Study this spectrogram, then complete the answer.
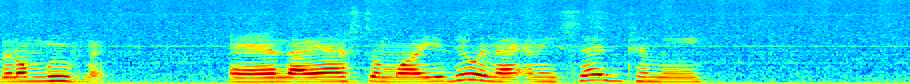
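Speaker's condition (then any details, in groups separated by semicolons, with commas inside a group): Cerebral palsy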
